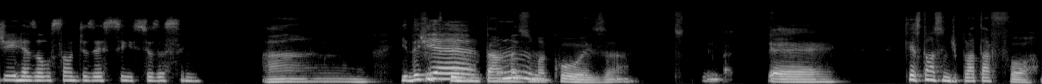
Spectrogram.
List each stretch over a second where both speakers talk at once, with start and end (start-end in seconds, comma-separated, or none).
4.2-5.5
